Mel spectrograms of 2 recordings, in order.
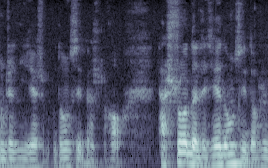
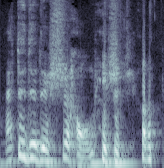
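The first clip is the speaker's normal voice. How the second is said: eager agreement; 7 semitones higher, 5 dB louder than usual. Retold or imitated. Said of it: "那美国人说".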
